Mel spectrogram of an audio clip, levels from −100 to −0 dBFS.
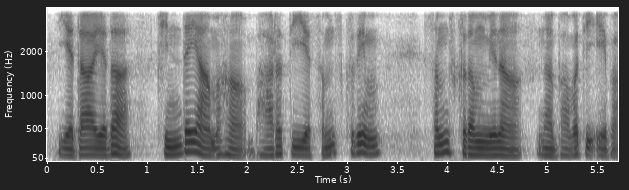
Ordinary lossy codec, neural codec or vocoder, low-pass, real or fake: none; codec, 24 kHz, 0.9 kbps, DualCodec; 3.6 kHz; fake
